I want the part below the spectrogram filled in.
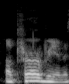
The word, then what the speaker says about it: opprobrium: Opprobrium. It's such a weird word. If you saw it, you probably mispronounced it. This is a bizarre looking word. It's spelled O-P-P-R-O-B-R-I-U-M. So it's opprobrium. Opprobrium. O-P-P-R-O-B-R-I-U-M.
